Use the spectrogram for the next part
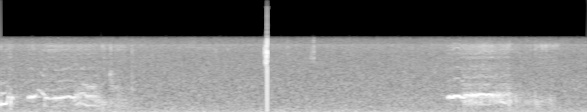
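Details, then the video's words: Sleeping Yorkshire Terrier named Suzette giving two short, high, nasal whimpers, one at the start and one near the end, separated by quiet breathing and a single sharp click. "Suzette Snoring"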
